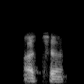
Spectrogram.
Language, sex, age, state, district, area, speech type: Bengali, male, 30-45, West Bengal, Jhargram, rural, conversation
